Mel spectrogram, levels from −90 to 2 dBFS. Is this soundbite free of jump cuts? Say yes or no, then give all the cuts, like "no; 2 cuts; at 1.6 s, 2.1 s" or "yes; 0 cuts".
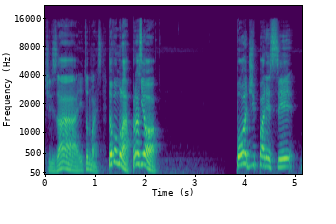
no; 2 cuts; at 1.2 s, 1.9 s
